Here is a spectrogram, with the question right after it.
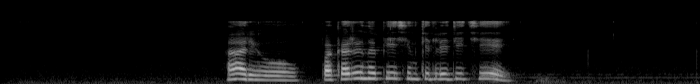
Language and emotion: Russian, positive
